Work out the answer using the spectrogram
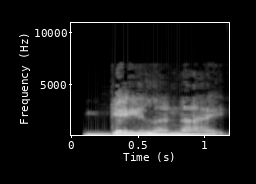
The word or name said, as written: gehlenite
